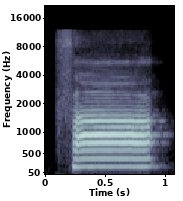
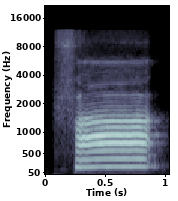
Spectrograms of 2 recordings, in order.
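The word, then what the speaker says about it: ف: অক্ষরটা কেমন উচ্চারণ হবে নিচের ঠোটের পেট উপরে দুই দাতে লাগান লাগে আমরা উচ্চারণ করব ফা ফা ফা আশা করি ইনশাআল্লাহ সবাই ক্লিয়ার হয়েছেন।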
